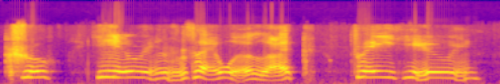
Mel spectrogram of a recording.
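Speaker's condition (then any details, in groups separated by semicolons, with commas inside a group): Cerebral palsy; powerchair user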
